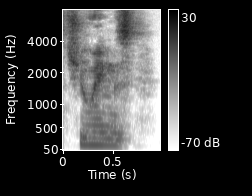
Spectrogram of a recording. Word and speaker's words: Chewings: So it's spelled like chewing gum with an S, Chewings Red Fescue.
